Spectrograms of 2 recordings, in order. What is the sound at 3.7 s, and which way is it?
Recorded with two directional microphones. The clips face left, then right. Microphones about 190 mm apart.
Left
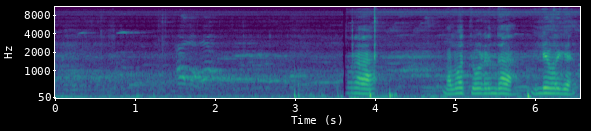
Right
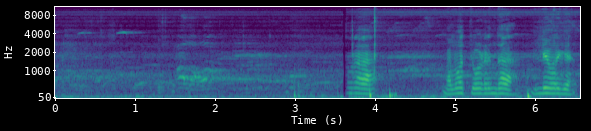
Speech, 15° left (ahead or behind).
